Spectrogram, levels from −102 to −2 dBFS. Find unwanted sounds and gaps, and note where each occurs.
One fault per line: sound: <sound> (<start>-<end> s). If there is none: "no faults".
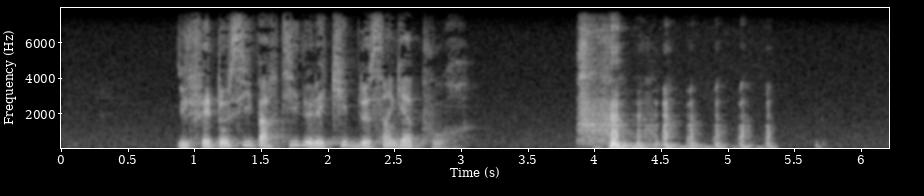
sound: laugh (3.9-5.4 s)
